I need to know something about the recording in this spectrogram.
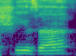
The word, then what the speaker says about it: Sheeza: well like you said my name is shiza that's spelled s-h-e-e-z-a um it's an intentional misspelling of the phrase she is a um which pays homage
